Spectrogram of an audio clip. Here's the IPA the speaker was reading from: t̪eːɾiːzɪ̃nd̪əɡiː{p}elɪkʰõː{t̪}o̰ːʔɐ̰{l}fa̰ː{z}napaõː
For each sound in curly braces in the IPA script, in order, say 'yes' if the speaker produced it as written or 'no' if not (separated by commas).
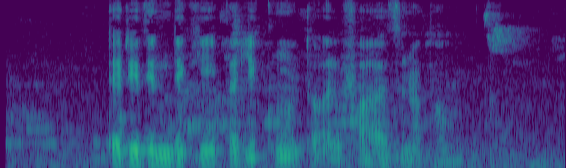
yes, yes, yes, yes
